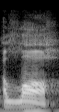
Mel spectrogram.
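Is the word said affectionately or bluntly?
bluntly. It is said flatly and bluntly. The caller addresses carelessly, without devotion. The speaker calls it wrong. "আর যদি বলি"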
